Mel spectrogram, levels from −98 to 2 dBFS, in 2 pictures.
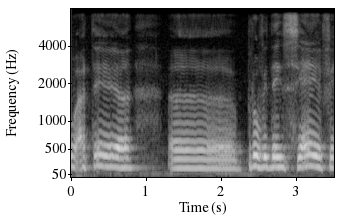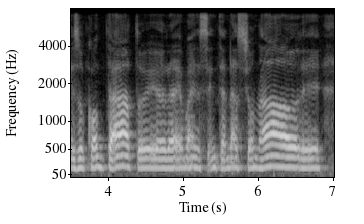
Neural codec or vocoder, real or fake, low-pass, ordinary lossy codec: none; real; 7.2 kHz; none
